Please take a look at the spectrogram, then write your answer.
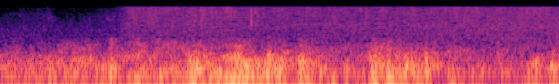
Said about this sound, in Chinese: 小雨开始下了起来，道路一片湿滑。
